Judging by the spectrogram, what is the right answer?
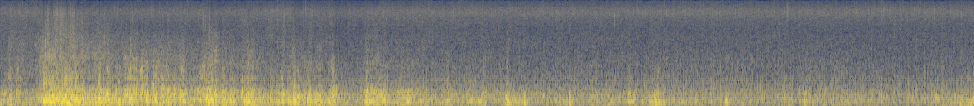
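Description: A loud clap of thunder just after the start, crackling and rumbling for about three seconds before dying down, over steady rain on a car window. Another rumble of thunder swells up at the very end.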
